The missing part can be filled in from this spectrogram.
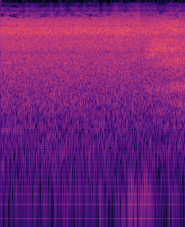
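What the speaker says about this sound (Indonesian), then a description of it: "ini adalah air terjun Coban Rondo" Coban Rondo waterfall in Batu, East Java, pours as a steady, dense broadband rush, close and continuous with no voices, a constant roar that holds level throughout.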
